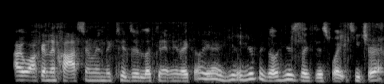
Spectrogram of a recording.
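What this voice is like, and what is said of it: Hawaiian accent. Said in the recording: “oh no, she's from Hawaii... You have the accent.”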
